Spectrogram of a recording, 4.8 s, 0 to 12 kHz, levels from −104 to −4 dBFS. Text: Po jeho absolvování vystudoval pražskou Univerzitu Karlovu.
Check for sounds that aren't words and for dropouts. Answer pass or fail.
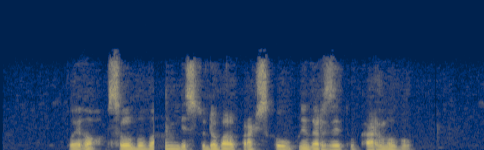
fail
